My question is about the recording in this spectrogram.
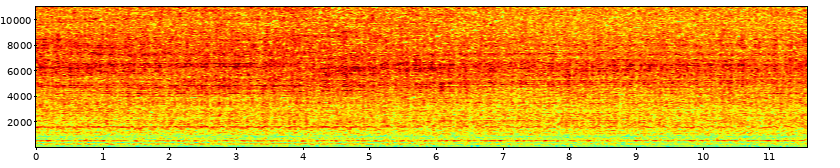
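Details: Volvo S80 2.5T turbo petrol idling after 10–20 minutes running: steady hissy whine, high intake vacuum sucking hard at oil cap, coolant boiling; engine whine at idle.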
